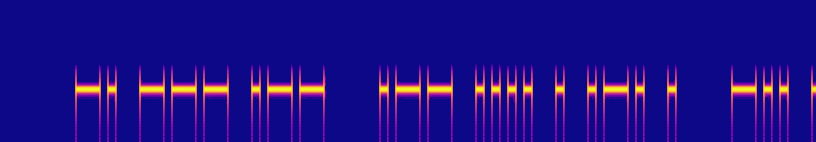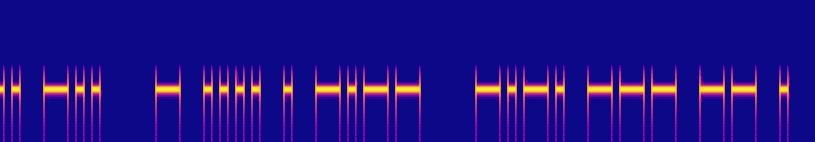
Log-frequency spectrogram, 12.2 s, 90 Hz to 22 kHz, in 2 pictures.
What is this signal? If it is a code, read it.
Morse code, heard as a keyed tone, about 20 wpm, 700 Hz. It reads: NOW WHERE DID THEY COME
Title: Sentences from Top 200 Words 20wpm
